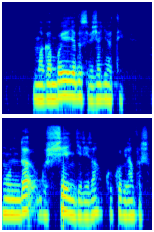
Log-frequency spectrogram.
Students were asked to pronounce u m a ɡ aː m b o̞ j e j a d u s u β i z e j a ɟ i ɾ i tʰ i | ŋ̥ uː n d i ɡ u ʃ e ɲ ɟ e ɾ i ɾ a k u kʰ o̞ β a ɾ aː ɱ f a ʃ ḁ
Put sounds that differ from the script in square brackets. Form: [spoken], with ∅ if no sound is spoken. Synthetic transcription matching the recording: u m a ɡ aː m b o̞ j e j a d u s u β i [ʒ] e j a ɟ i ɾ [a] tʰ i | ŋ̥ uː n d [a] ɡ u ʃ e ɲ ɟ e ɾ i ɾ a k u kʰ o̞ β [i] ɾ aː ɱ f a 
